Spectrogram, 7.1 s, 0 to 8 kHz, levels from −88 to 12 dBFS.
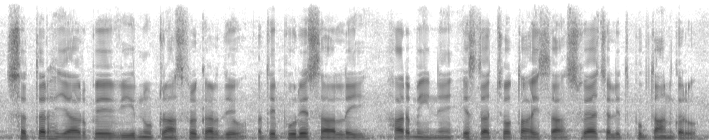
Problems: none marked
